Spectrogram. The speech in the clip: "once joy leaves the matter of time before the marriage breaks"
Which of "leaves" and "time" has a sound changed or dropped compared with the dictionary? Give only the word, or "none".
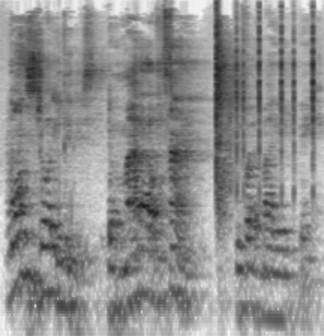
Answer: leaves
